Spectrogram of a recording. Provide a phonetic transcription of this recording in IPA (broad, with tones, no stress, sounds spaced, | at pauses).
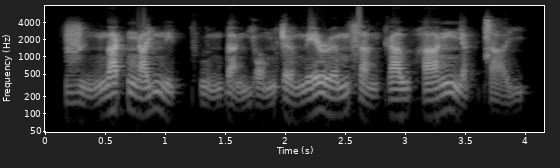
v ɨ˨˩˨ ŋ n a˦˥ k̚ ŋ a˧˥ j n i˨˩ t̚ t̪ʰ u˨˩˨ n ɗ a˨˩˨ ŋ j ɔ˨˩˦ m ʈ əː˨˩ m e˧˥ ɹ ə˧˥ m s a˨˩ n k a˧ w h a˧˥ ŋ ɲ a˨˩ t̚ c a˨˩˨ j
